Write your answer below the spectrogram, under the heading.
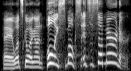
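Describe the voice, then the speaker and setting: A man plays an eager young comic-book superhero in a dub. The voice is high and bright, bouncing around in pitch with exclamatory energy. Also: huge pitch swings, a little fast, heavily acted. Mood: eager, excited.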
